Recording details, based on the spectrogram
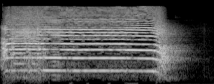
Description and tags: woman scream
Woman stress scream recorded in the context of the Free Sound conference at UPF
666moviescreams, voice, human, woman, grito, female, scream, screaming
